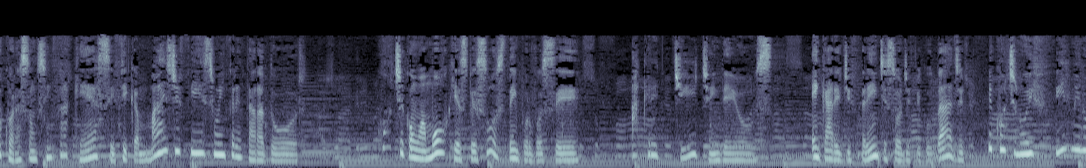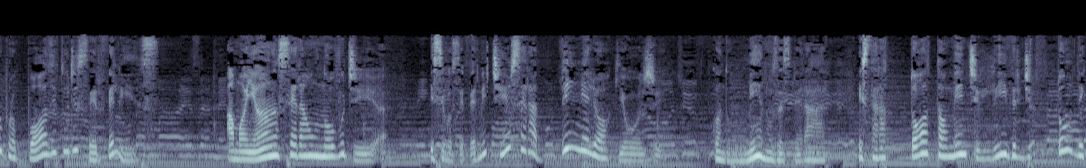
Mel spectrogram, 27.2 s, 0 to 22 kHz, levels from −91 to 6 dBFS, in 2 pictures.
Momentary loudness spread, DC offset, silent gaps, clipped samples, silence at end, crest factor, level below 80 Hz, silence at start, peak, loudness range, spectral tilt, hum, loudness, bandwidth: 16 LU; under 0.1%; none; under 0.1%; 0 s; 20 dB; -42 dBFS; 0 s; -2 dBFS; 3 LU; -4 dB/octave; none; -21 LUFS; 11 kHz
